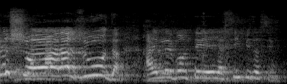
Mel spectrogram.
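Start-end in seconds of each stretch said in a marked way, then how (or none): 0.0-1.2 retold urgent order. Ordering crying sister to help.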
